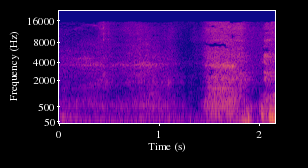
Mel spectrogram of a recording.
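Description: A man's short, audible breath close to the microphone, about one and a half seconds in, after a quiet pause.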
